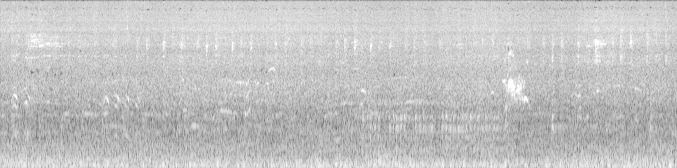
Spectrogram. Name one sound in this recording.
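Many people chatter in the distance.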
